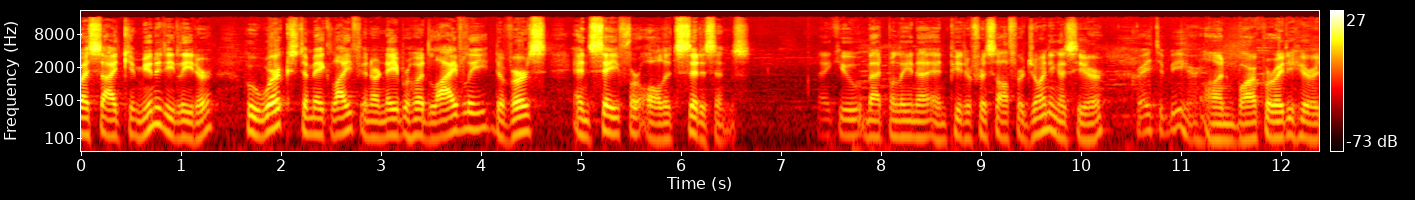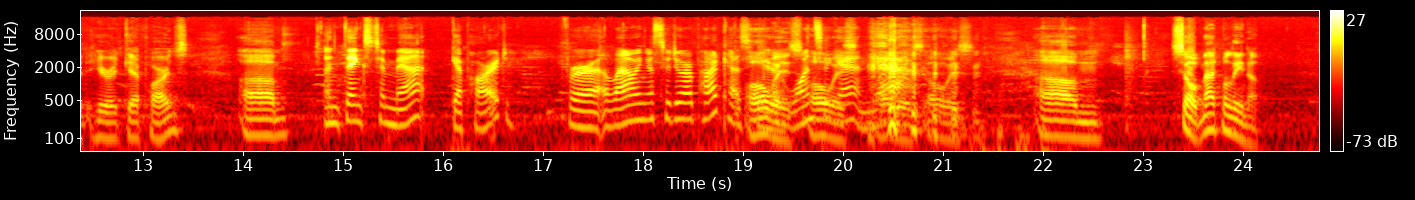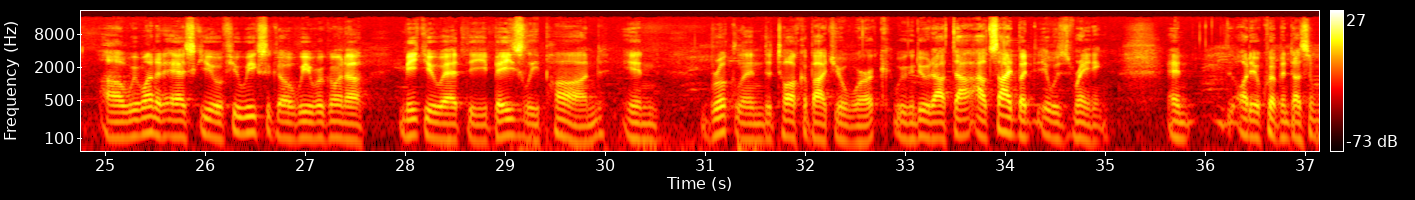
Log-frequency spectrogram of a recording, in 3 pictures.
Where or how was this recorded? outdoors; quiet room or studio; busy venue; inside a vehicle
busy venue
